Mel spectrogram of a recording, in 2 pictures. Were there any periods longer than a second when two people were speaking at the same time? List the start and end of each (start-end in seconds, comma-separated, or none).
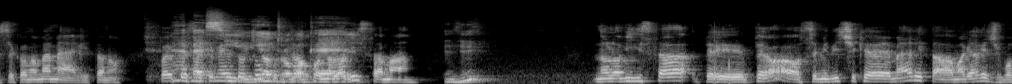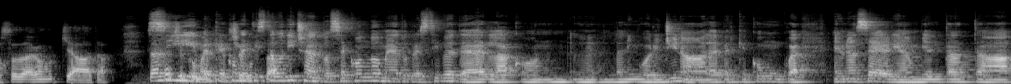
1.7-3.7, 11.6-13.1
